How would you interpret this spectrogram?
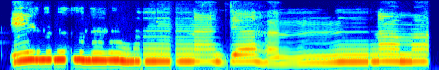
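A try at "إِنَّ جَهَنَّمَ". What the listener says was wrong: Sip, bagus.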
